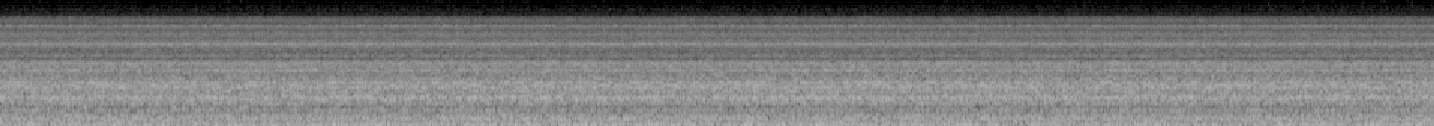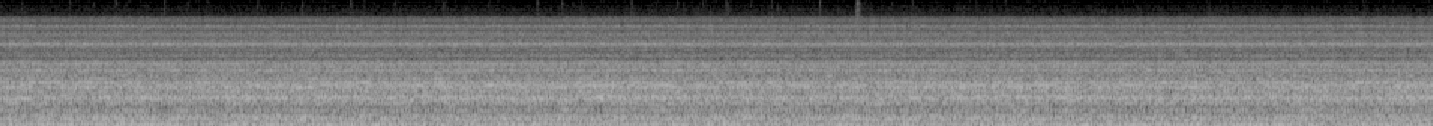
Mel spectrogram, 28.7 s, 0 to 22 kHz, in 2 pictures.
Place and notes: {
  "title": "Rhinstraße, Berlin, Germany - Hissing pipes amongst trees, normal & contact mic mix",
  "date": "2020-12-18 15:30:00",
  "description": "Groups of large green heating pipes snake around this area, overhead, at path level and emerging or disappearing underground. An intriguing network. Sometimes they hiss very smoothly. This was a smaller silver pipe recorded normal and with a contact mic simultaneously.",
  "latitude": "52.52",
  "longitude": "13.52",
  "altitude": "51",
  "timezone": "Europe/Berlin"
}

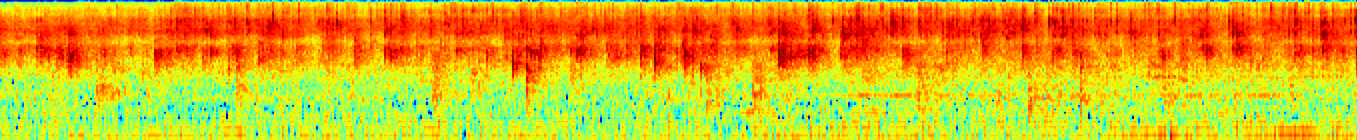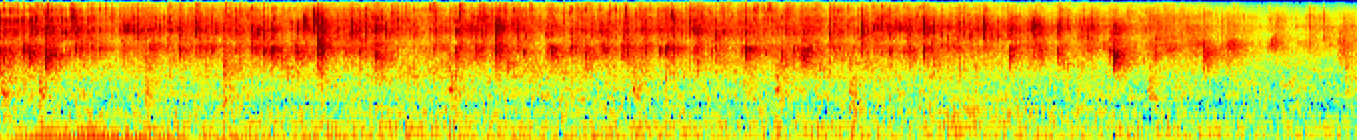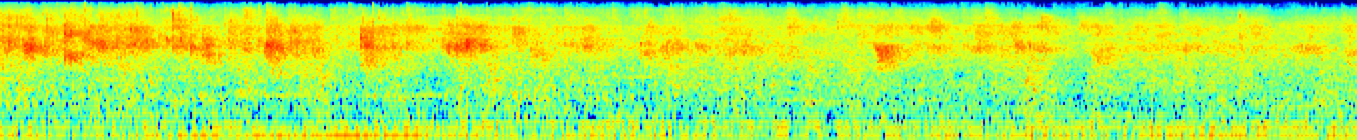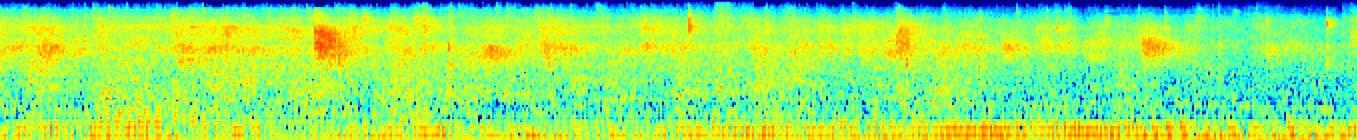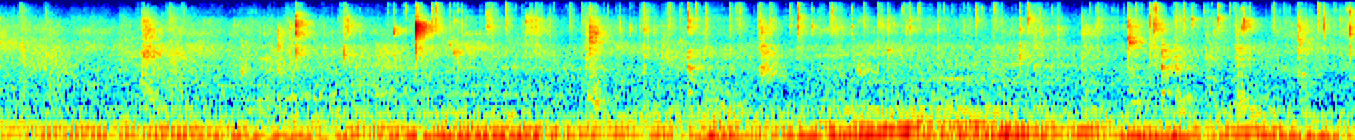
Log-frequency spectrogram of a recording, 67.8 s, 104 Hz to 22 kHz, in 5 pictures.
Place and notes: {
  "title": "Punto Franco Nord, Trieste, Italy - walk in former workshop, rain",
  "date": "2013-09-11 14:30:00",
  "description": "walk through derelict workshop building, rain drops falling from the broken ceiling. (SD702, AT BP4025)",
  "latitude": "45.66",
  "longitude": "13.77",
  "altitude": "2",
  "timezone": "Europe/Rome"
}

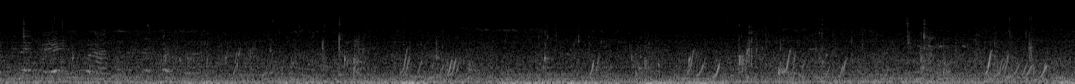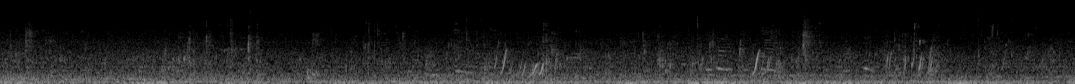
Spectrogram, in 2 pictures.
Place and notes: {
  "title": "Magong City, Penghu County - In the dock",
  "date": "2014-10-22 14:03:00",
  "description": "In the dock, Waves and tides\nZoom H6 +Rode NT4",
  "latitude": "23.54",
  "longitude": "119.54",
  "altitude": "4",
  "timezone": "Asia/Taipei"
}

